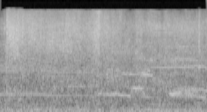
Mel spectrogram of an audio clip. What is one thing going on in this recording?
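A fiery explosion roars and rumbles.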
